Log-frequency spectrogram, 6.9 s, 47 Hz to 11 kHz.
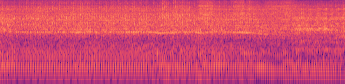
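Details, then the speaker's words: Trash-picked Honda Commercial HRC216HXA mower, getting it running: small single-cylinder engine runs at steady even throb, no misses or surging; sounds healthy, normal running. "listen to it it sounds wonderful"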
